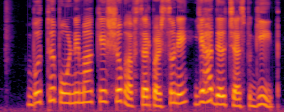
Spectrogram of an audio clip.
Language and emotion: Hindi, neutral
